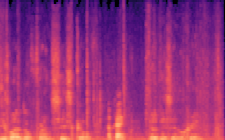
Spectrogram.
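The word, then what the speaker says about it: Ivano-Frankivsk: How's it pronounced? Ivano Francisco.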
